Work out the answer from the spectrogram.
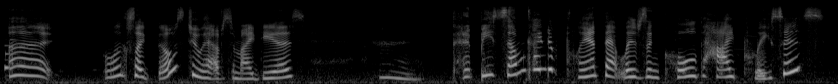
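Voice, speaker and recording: A woman voicing a tiny, excitable, childlike fairy companion in a video game, with a squeaky voice. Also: slow pace, a little hiss or hum, heavily acted. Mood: musing. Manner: speaks of self in third person. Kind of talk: animated video game character acting.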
